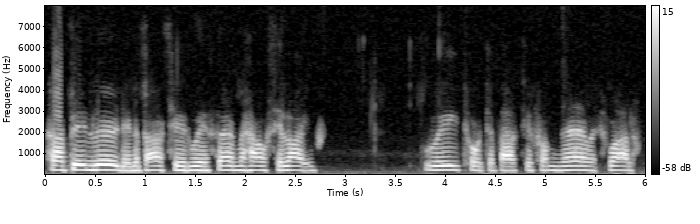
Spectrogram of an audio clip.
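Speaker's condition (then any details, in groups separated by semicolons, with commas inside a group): Down syndrome; extra chromosome, learning disabilities, hearing difficulties, deaf in one ear, difficulty concentrating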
